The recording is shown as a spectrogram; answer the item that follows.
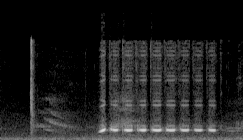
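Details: Pet green ringneck parrot on a wall giving one long steady whistle that pulses rapidly into about nine even beats, held for over a second after a brief click.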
